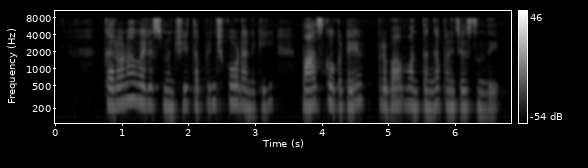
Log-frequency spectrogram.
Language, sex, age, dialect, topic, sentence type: Telugu, female, 25-30, Utterandhra, banking, statement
